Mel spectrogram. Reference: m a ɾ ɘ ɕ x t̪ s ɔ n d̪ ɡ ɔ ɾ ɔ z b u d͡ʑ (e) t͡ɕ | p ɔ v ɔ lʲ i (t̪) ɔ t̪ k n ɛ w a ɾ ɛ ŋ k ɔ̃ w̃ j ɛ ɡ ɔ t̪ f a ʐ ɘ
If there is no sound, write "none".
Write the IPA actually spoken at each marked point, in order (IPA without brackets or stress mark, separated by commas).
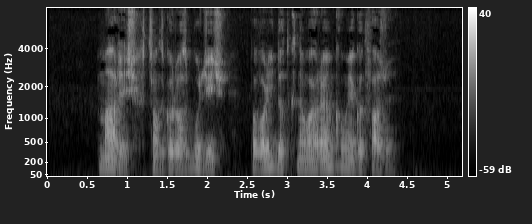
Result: i, d̪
